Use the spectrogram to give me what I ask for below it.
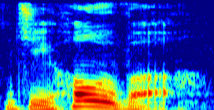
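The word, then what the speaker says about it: Jehovah: 여호와 라고 부르는 어 이 단어는 어여 영어 발음으로는 지호 오버 입니다 주의 허어 어 영어에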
